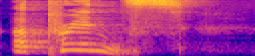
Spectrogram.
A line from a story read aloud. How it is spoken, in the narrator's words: cried George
